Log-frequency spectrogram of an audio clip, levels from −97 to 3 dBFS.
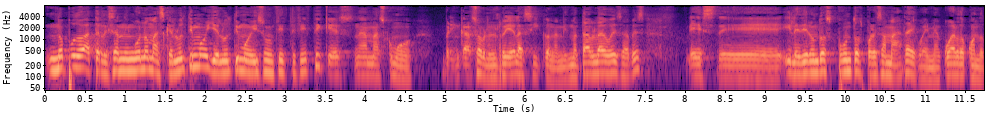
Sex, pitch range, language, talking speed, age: male, 115-150 Hz, Spanish, 225 wpm, 30-49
